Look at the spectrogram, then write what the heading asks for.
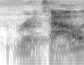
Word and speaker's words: Ratau: Yeah, and then Ratau is how you say his name?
